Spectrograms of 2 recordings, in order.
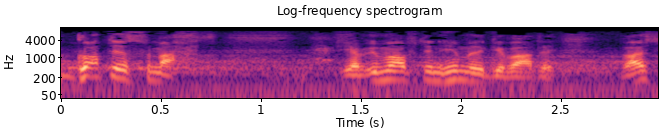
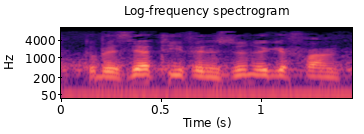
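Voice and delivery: normal talking voice

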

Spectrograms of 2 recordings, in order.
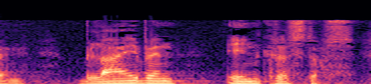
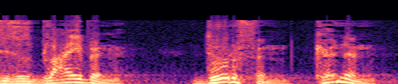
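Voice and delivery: ordinary talk

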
